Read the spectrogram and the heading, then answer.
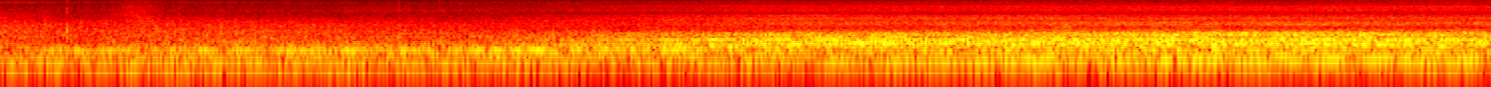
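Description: A jet airplane roars steadily overhead outdoors on a cold day, a broad rushing drone with humming engine tones that grows slightly louder over several seconds, with no voices.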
